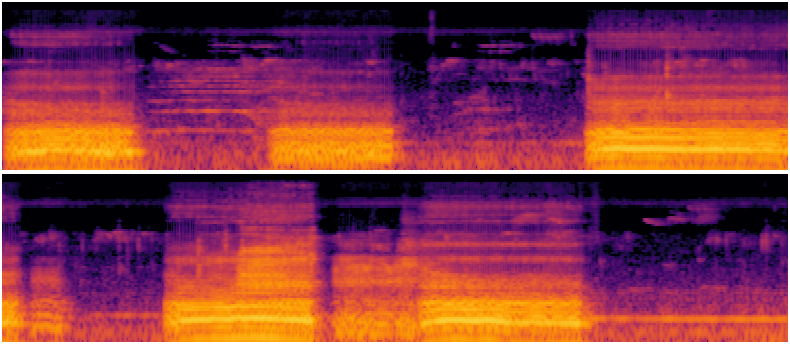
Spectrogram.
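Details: Guarding his bone while a person reaches for it, Jacky the dog gives five bouts of deep rumbling growls, each one to three seconds long, one rising into a harsher snarl; a man talks in the pauses.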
